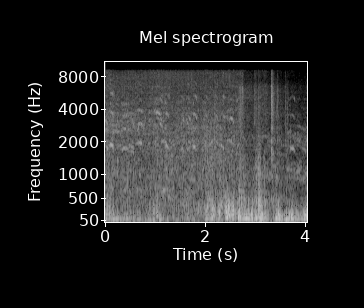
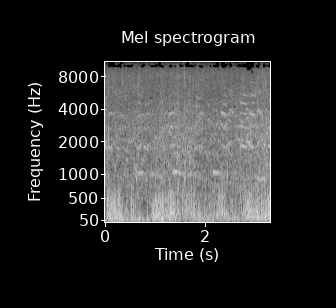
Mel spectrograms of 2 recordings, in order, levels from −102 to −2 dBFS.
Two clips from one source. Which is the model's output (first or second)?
first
